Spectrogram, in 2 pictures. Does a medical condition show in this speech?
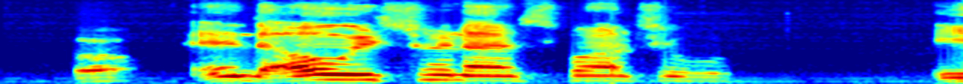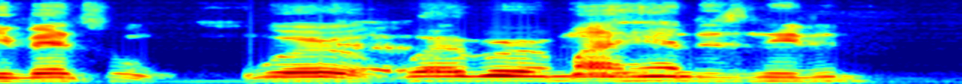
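Yes: cerebral palsy; speech unaffected.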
